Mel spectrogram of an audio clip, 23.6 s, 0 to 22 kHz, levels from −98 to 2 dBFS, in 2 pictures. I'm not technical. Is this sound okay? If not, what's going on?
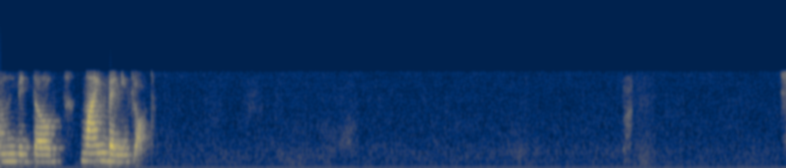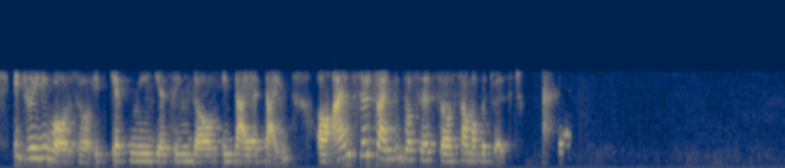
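No. The whole clip has gone through the AMR narrowband mobile codec, the speech system used for older mobile phone calls. It keeps only a narrow slice of sound, roughly 200 Hz to 3.7 kHz, so everything sounds thin and boxy. It also squeezes the voice into very little data. That damage is plainly audible: the speech sounds buzzy and somewhat artificial, like a weak phone line.

You will also hear AMR comfort noise. During these stretches the phone decided nobody was talking and stopped sending speech. The receiving end filled the gap with smooth, artificial hiss instead of the real background. This happens from 2.46 to 9.34 s, 9.48 to 11.70 s, 11.92 to 11.98 s, 19.78 to 19.92 s, and from 20.36 s to the end. Listen for the background sound switching in and out.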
